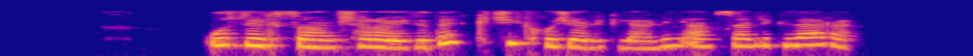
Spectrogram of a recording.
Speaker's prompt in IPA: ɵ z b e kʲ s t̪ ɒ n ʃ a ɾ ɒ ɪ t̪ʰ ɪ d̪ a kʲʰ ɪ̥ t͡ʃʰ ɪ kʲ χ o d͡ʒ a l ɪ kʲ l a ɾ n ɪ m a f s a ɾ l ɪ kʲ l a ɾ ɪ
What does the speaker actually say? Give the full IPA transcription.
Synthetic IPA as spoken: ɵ z b e kʲ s t̪ ɒ n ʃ a ɾ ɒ ɪ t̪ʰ ɪ d̪ a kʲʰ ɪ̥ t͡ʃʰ ɪ kʲ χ o d͡ʒ a l ɪ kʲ l a ɾ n ɪ ŋ a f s a ɾ l ɪ kʲ l a ɾ ɪ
